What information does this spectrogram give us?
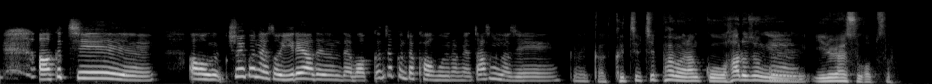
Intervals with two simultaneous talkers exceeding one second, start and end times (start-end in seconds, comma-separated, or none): none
